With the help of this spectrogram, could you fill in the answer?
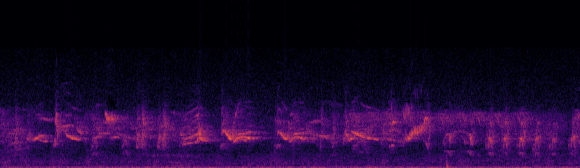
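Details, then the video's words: Male Eurasian siskin singing a fast, twittering stream of high, buzzy and rasping notes with quick slurred trills, continuous for over four seconds against faint low background noise. "Male Siskin singing. (Spinus spinus)"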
